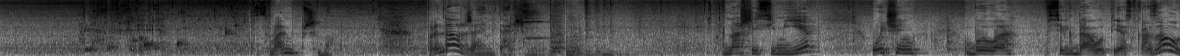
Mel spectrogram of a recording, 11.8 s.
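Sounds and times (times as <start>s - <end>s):
boiling water poured into a cooking pot with meat: 0.8s - 2.7s
speech: 2.7s - 3.5s, 4.3s - 6.2s, 7.2s - 11.8s.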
